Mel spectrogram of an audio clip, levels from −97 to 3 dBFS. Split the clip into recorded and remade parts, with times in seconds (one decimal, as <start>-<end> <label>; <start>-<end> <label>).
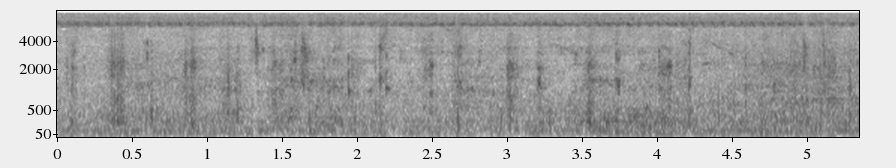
0.0-1.0 recorded; 1.0-4.1 remade; 4.1-5.4 recorded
